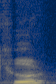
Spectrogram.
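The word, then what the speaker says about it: cœur: It's pronounced cour.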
